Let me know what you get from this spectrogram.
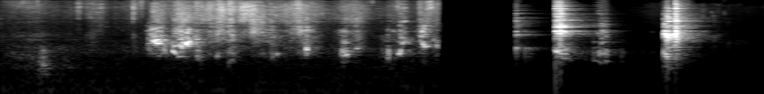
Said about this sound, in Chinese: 我在拌沙拉。我在拌沙拉。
